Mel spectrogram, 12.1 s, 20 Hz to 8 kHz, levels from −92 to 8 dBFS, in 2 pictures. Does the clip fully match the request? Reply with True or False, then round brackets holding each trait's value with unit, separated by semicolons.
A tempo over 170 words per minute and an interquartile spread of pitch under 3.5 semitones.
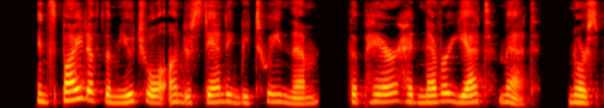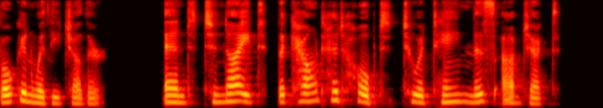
False (160 wpm; 2.4 semitones)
